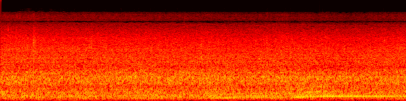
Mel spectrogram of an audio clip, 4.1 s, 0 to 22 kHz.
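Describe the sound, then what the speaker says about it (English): A BMW G80 with a JB4 tune and aftermarket intakes drones steadily while accelerating, the engine note rising in pitch toward the end under heavy wind noise from a car interior. "See if we can get a little bit of intake sound."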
